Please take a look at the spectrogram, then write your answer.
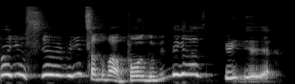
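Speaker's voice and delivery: play-acted laughing, pitched very high. Retelling his own reply to people whose cases seemed simple: retelling own laughing reply. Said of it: "So I'm laughing like".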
